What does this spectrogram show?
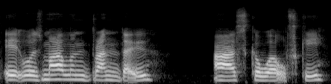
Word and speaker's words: Kowalski: was Marlon Brando ass Kowalski I can't say the name Kowalski ass Kowalski I always say it as kovarsky it's a publisher name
